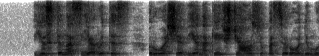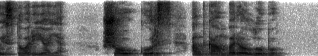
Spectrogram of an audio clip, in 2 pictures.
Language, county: Lithuanian, Telšiai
